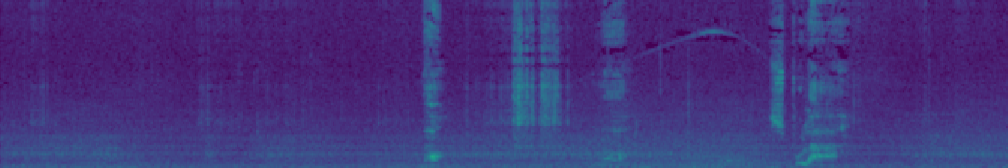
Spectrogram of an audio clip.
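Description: A vehicle engine hums steadily from inside the cab.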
